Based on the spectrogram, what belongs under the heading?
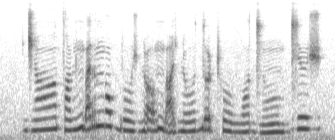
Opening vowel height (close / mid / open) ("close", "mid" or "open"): open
